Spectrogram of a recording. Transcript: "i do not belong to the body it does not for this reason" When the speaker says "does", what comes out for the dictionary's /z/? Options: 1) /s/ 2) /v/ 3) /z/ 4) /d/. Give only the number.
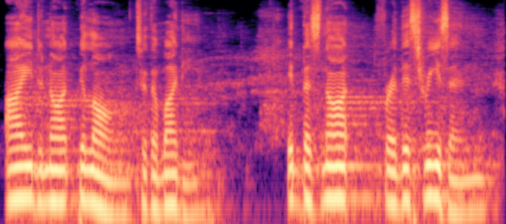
3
